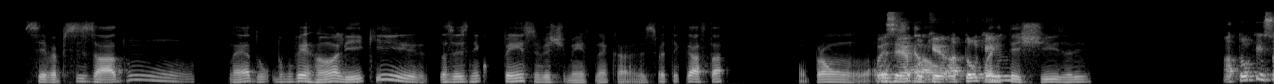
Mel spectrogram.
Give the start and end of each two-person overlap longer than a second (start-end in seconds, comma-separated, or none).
8.7-10.2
